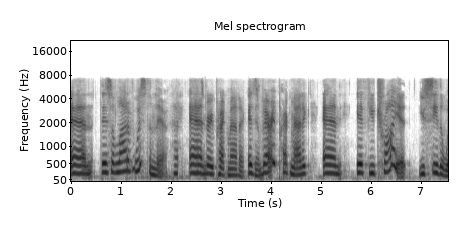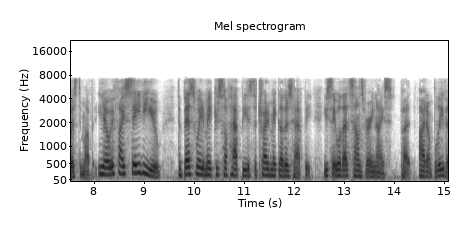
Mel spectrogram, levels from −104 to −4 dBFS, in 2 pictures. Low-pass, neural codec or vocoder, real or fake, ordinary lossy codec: 7.2 kHz; codec, 16 kHz, 4.8 kbps, FACodec; fake; AAC, 32 kbps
